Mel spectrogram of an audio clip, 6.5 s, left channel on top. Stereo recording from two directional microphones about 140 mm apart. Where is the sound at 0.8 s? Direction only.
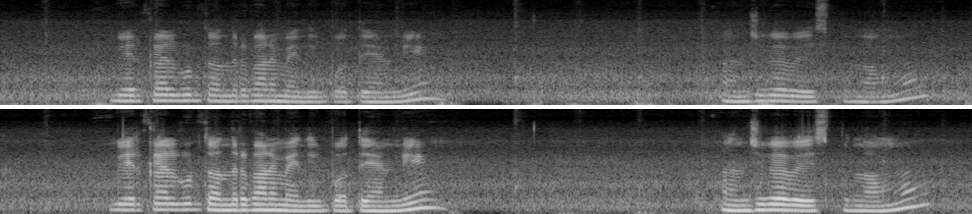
35° right (ahead or behind).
